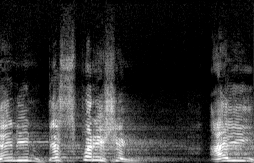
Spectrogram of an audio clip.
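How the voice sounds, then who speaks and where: A man speaks in a raised, projected voice at an extremely high pitch, very slowly and with fairly even intonation. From India, East Bengal. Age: 70s. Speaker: bishop, guest preacher. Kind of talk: sermon.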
